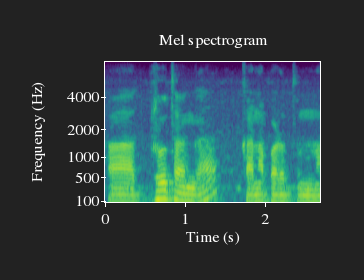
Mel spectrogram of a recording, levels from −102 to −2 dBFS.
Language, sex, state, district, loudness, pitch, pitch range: Telugu, male, Andhra Pradesh, Sri Satya Sai, -18 LUFS, 100 Hz, 95-105 Hz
